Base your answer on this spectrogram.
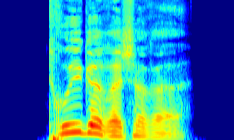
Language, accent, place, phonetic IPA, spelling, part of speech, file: German, Germany, Berlin, [ˈtʁyːɡəʁɪʃəʁə], trügerischere, adjective, De-trügerischere.ogg
- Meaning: inflection of trügerisch: 1. strong/mixed nominative/accusative feminine singular comparative degree 2. strong nominative/accusative plural comparative degree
